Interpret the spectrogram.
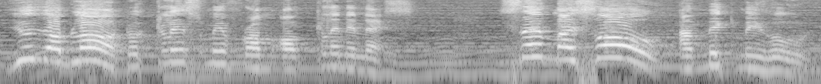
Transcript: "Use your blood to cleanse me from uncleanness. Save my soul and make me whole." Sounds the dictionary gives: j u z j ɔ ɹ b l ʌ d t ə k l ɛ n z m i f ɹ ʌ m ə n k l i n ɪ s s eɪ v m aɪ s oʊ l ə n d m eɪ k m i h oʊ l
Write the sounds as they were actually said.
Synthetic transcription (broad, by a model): j u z j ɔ b l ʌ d t ə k l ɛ n s m i f ɹ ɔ m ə k l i n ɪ s s eɪ v m aɪ s oʊ l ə n m eɪ k m i h oʊ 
